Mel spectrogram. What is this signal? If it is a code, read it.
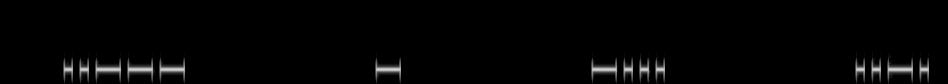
Morse code, heard as a keyed tone, about 15 wpm, spaced as for 4 wpm, 700 Hz. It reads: 2TBF
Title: USA Call Signs - 6 Characters - 8x Character Spacing - 15wpm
